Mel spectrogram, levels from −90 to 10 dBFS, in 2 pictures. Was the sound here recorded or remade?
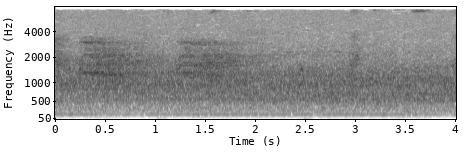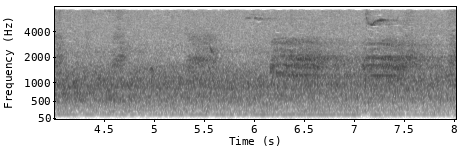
recorded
